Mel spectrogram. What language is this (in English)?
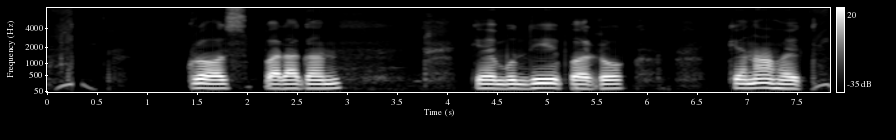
Maithili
